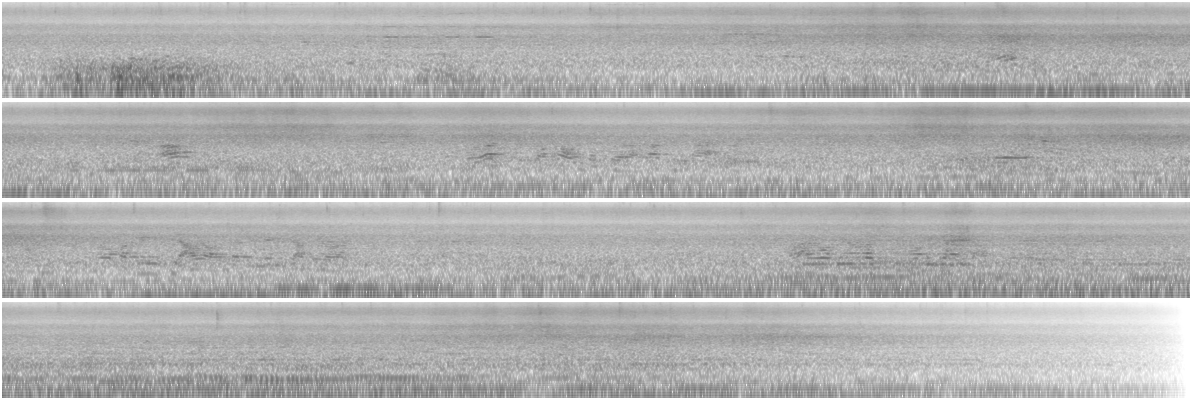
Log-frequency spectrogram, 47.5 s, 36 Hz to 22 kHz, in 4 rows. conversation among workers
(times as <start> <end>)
8.0 38.4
